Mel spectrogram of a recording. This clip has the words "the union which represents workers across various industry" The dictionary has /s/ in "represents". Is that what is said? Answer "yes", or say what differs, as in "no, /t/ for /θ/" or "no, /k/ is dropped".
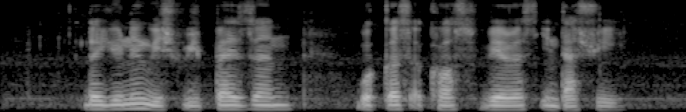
no, /s/ is dropped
